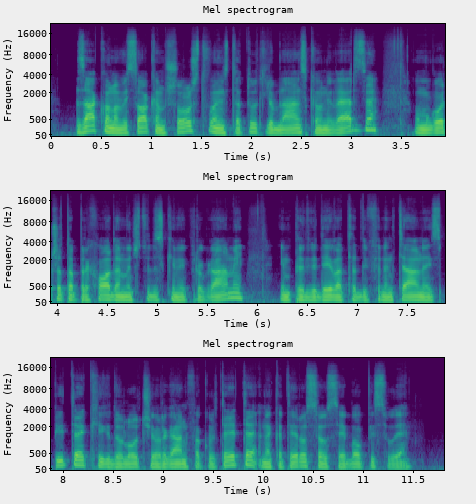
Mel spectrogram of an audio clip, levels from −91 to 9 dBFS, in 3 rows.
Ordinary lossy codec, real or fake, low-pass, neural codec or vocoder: none; fake; 19.8 kHz; codec, 44.1 kHz, 7.8 kbps, Pupu-Codec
